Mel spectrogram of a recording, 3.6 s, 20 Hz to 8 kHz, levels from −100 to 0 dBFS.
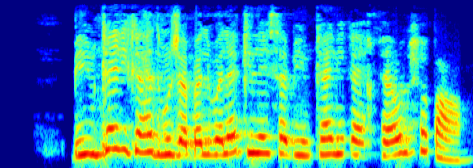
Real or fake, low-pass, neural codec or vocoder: real; 7.2 kHz; none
